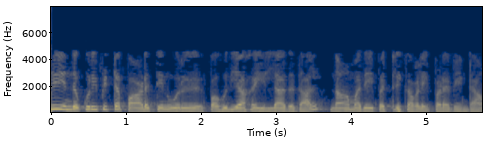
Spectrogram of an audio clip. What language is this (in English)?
Tamil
